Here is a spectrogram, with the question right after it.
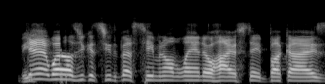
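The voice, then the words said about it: Imitates another person's voice. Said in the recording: “your Andrew impression”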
